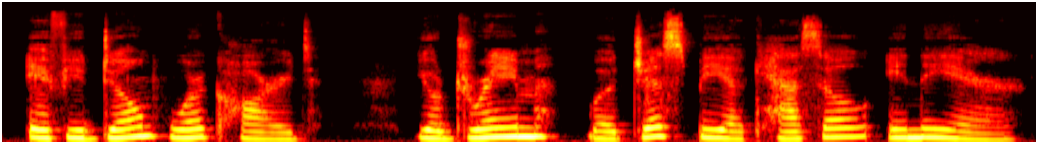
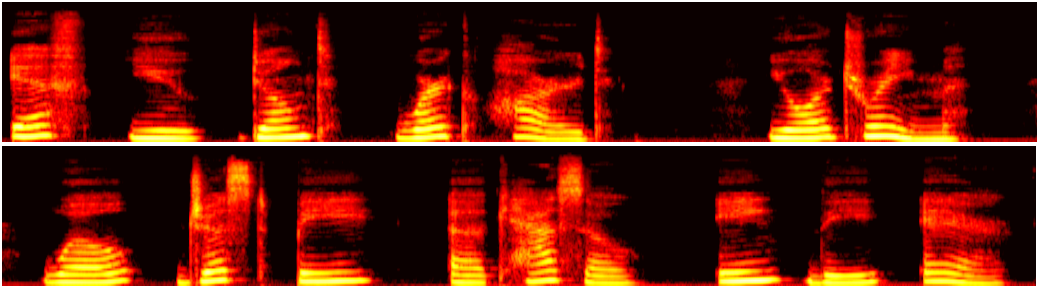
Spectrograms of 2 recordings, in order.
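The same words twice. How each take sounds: First: Said in the usual way. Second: Slow, word by word, with pauses; slow reading. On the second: Shown as a demonstration. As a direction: read it out slowly and distinctly for learners. (慢慢地逐词朗读) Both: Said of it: "慢慢来读".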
